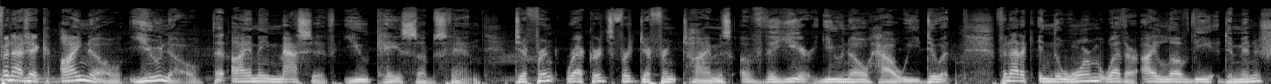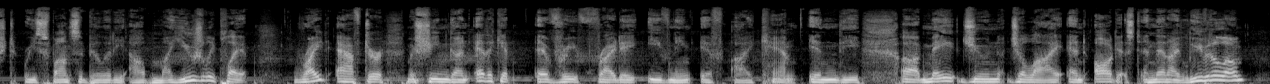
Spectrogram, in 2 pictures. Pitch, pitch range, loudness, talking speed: 115 Hz, 100-130 Hz, -16 LUFS, 160 wpm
